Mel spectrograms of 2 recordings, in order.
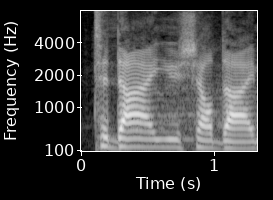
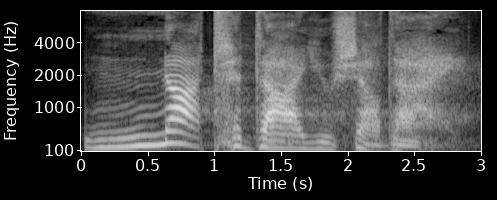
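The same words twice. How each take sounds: First: DIE stressed loudly in "To die you shall die"; firm, loud punch on "die"; emphatic. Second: "Not" drawn out long and stressed; slow, heavy emphasis starting on a stretched "Not"; emphatic contradiction. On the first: Preacher quotes God's command to Adam, emphatic. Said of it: "God's emphatic statement". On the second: Preacher voices serpent contradicting God, emphatic contradiction. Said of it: "his own emphatic statement of contradiction". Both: Acted.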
